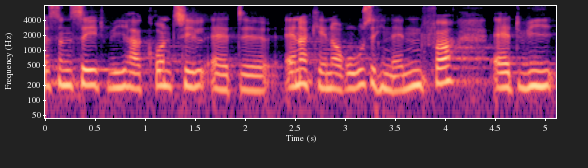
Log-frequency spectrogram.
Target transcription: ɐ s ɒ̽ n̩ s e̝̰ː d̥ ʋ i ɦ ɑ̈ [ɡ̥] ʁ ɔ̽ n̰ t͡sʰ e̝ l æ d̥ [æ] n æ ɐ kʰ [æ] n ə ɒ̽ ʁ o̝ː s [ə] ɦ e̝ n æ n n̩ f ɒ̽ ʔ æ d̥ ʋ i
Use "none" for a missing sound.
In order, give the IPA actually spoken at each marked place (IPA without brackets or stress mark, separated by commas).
ɡ̥, æ, e, ə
